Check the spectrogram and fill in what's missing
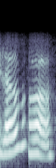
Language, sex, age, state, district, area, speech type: Bodo, female, 18-30, Assam, Baksa, rural, conversation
